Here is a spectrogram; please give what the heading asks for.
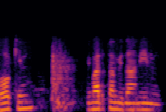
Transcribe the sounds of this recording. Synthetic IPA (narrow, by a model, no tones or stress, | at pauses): ɦoːkimkimɐɾt̪ʰɐmid̪aːniːnː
